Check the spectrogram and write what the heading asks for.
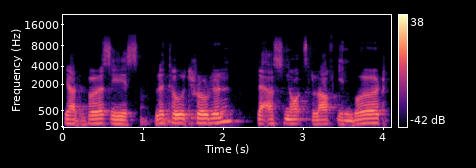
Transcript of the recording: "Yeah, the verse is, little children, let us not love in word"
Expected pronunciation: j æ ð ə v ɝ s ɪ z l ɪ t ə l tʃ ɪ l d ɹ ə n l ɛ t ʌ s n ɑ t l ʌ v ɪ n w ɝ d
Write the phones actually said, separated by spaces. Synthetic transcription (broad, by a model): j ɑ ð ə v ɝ s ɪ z l ɪ t ə l tʃ ɪ l d ɹ ə n l ɛ t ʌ s n ɑ t l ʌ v ɪ n w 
